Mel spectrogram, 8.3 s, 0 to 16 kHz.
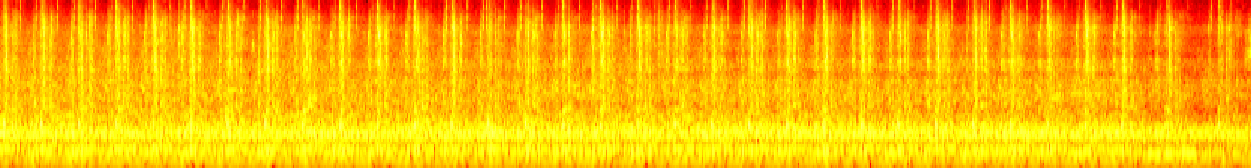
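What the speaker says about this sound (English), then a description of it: "I can pivot and then I'll stitch down the rest of this leg" A sewing machine runs steadily, stitching a contour dart on fabric at number 2 stitch length with no backtacking; a fast, even needle rhythm continues throughout, close and clear, with no talking.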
